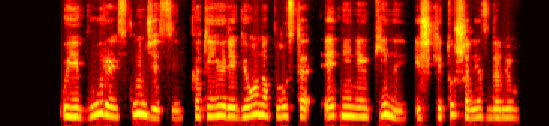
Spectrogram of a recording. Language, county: Lithuanian, Vilnius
